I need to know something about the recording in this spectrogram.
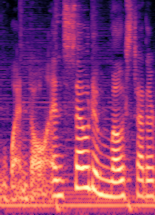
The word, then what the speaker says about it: Wendell: However, the locals pronounce it a little bit differently. I pronounce it Wendell, and so do most other people that I encounter.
